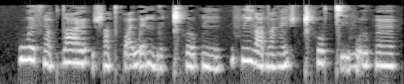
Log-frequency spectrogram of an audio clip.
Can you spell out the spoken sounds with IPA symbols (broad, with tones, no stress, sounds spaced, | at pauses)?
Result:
w ə˦ s õ˨ p dˤ œ˦ | ʃ ĩ˨ tˤ p ɛ̰˦ w ɛ̰˦ ŋ ɡ ə˨˦ ǁʰ ɤ˨ p ĩ˨ | f ĩ˦ lʲ ɛ˨ dˤ œ̃˨ z ĩ˦ ʃ ǁʰ o˦ ǀ ḭ˨ v o̰˦ l p œ̃˦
